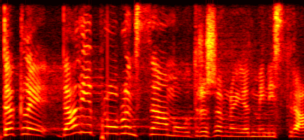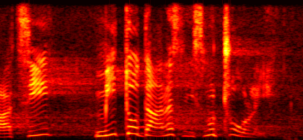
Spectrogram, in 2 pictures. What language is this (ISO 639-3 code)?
srp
